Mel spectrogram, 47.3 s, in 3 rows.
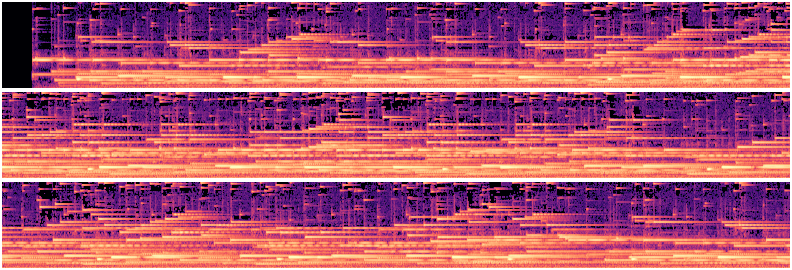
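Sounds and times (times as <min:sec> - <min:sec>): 
Polyphon 15-inch disc music box playing: 0:00.6 - 0:47.2.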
